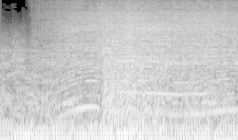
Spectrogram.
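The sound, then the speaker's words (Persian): A car engine revs, its rumbling pitch climbing and swelling louder midway, then holding a steady, roaring drone. No one speaks. “اگه سر راهمون قرار بگیره مجبورم با ماشین بکوبونم بهش، نمیتونم بذارم دستش به دنجی برسه.”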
